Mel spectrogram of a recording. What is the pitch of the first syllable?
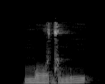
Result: low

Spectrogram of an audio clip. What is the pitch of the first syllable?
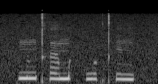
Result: high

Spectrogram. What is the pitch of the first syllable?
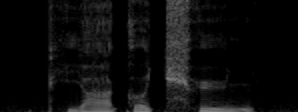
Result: rising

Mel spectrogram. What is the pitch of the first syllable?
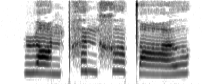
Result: low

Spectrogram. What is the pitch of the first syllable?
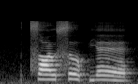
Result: high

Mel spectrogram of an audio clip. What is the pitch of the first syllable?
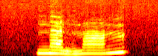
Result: low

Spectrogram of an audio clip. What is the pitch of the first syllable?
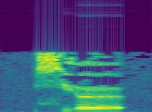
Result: falling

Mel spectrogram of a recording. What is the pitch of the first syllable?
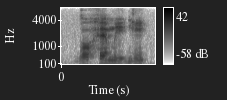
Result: low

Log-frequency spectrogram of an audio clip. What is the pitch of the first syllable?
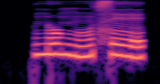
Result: high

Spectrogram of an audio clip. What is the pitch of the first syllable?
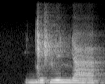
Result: low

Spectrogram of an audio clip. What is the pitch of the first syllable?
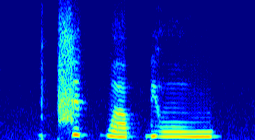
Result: high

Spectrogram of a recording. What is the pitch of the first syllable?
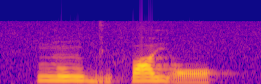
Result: high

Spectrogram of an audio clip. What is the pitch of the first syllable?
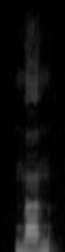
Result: high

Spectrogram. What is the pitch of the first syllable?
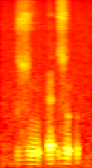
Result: low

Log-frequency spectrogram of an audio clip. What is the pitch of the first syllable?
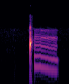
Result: falling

